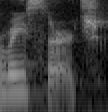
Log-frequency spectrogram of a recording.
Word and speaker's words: research: 그러니까 excellent가 아니라 excellent research. 읽어볼까요? Excellent research. Excellent research. 여기에서 research가 아니라 research. Research. 요 맨 마지막에 그 발음도 살짝만 해주셔야 돼요.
